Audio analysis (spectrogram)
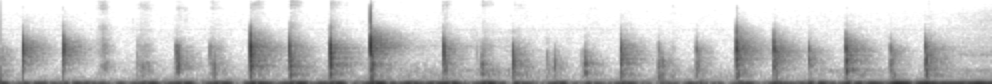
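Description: A small, solid, light-colored wooden cube held in one hand is tapped and scratched with fingertips and nails. The result is a quick, irregular run of dry, bright clicks and taps that stop almost instantly, with no ring, over a faint low hum.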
